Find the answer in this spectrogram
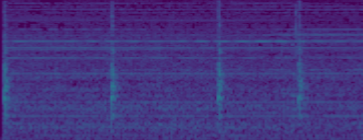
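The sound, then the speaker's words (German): Four sharp, dry clicks land at roughly even intervals under a second apart, ticking over a steady background hiss at a quiet level, with no voices. “Also so zwischendurch macht's Geräte wie von einem Nadeldrucker.”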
